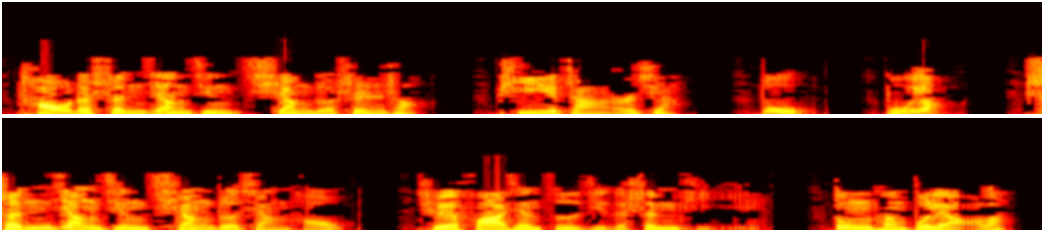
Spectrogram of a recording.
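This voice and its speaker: Male audiobook narrator, dramatic storytelling, husky voice, dry muffled lo-fi sound. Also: mid-range voice, dry recording.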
